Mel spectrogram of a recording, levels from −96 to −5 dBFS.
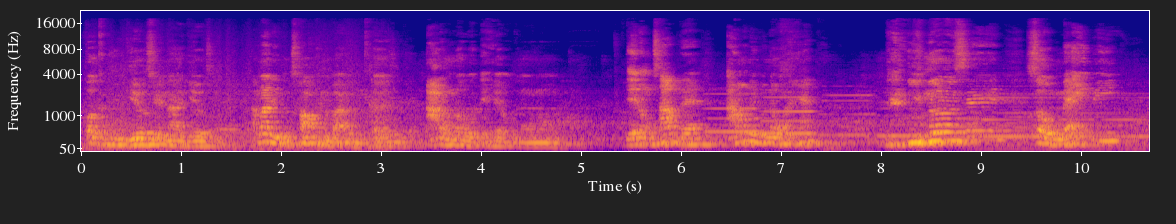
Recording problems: off-mic speech; far
room echo; noticeable; dies away in 0.7 s
background music; noticeable; from 6 s on; 10 dB below the speech
murmuring crowd; noticeable; throughout; 15 dB below the speech

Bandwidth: 18 kHz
